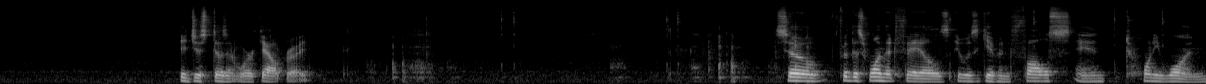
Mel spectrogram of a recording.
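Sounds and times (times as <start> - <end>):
man speaking: 1.8 - 3.2, 7.8 - 12.0
faint clicks: 5.0 - 5.3, 6.6 - 7.3.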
